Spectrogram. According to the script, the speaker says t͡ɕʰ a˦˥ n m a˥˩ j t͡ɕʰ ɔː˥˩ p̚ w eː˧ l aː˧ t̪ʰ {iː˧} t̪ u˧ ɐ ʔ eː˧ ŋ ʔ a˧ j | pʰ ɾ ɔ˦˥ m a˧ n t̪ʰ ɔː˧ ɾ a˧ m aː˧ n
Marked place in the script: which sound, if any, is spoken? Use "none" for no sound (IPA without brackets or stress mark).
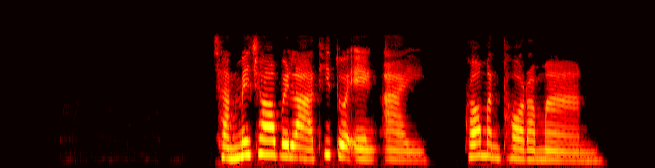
iː˥˩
